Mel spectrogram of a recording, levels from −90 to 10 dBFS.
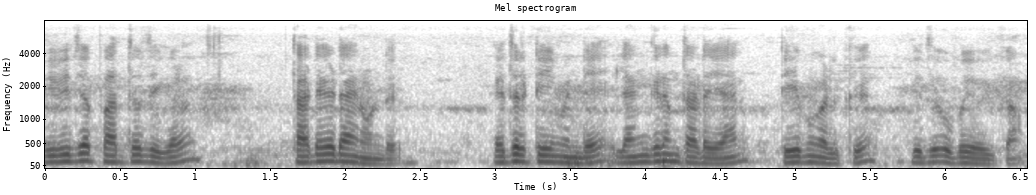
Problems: constant background noise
